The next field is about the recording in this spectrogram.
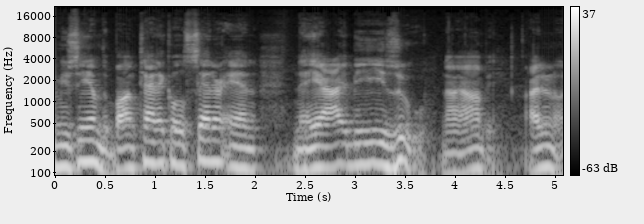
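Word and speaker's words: Niabi: planning your next Adventures Nairobi it's not Nairobi it's n i a b i naabi I bet it's naabi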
